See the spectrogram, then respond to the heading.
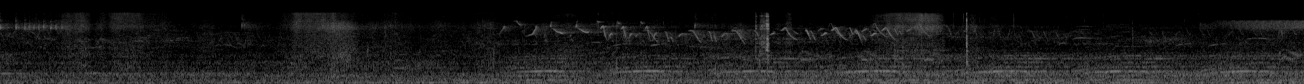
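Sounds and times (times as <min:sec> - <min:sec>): low repeated bird call: 0:00.0 - 0:13.0
songbird singing: 0:00.0 - 0:13.0.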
